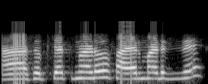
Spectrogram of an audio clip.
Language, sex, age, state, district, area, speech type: Kannada, female, 45-60, Karnataka, Bidar, urban, conversation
